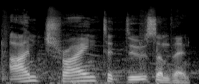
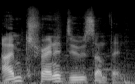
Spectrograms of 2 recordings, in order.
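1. Trying to 要完整说。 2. Trying to 弱化成 tryna。

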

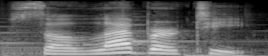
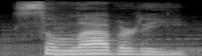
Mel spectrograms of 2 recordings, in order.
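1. 这个t发清楚的t音。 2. 这个t被弱化，听起来像d。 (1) "不对吧？" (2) "为什么这个t 就变成d 这种感觉了"

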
